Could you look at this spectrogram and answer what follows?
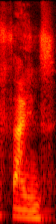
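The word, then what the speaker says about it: science: जैसे देखिए SCIENC, आप देख रहे हो कि एस के बाद सी आ रहा है, तो यहाँ पे जो सी है ये साइलेंट है। इसको हम पढ़ते हैं साइंस।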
